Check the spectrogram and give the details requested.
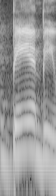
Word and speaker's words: Bambee: That's why Bambi was created, for small business owners just like you. BAMBEE. That's how you spell it. BAM and B, just like it sounds.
